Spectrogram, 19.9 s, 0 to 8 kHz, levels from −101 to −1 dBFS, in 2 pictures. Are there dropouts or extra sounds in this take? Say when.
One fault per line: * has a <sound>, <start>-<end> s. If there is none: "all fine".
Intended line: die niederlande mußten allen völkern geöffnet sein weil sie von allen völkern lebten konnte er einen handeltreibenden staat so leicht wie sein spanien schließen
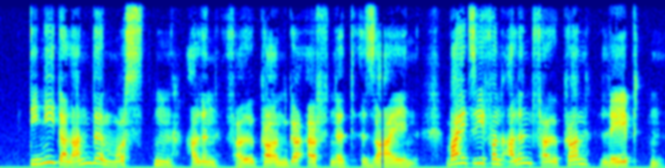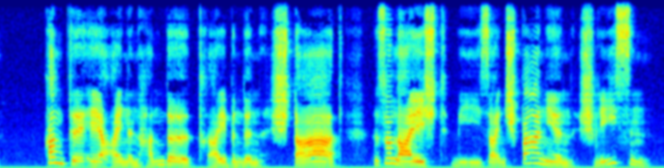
* has a dropout, 5.7-5.8 s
